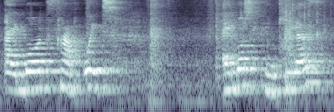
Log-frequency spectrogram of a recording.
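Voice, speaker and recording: A woman's voice: a little high, slow, recorded from a distance, a little hiss or hum. Chatty young woman vlogging in an echoey room. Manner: chatty, animated, laughing often. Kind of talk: casual vlog chat to camera. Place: small indoor room, then outdoors by a pool. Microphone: phone camera set at a distance. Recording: echoey room, voice from off-mic, music behind.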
